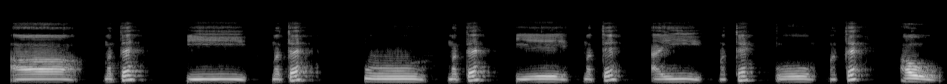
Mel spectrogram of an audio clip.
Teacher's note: ಸೊ ಇವೆಲ್ಲವೂ ಸೇರಿದ್ರೆ ಒಟ್ಟು 7ರಷ್ಟು ದೀರ್ಘ ಸ್ವರಗಳಿವೆ. ಸೊ ಇವನ್ನ ನಾವು 2 ಮಾತ್ರೆಗಳ ಕಾಲ ಅಂದ್ರೆ ಇಲ್ಲಿ ದೀರ್ಘವಾಗಿ ನಾವು ಸ್ವರಗಳನ್ನ ಉಚ್ಚರಿಸ್ತೇವೆ. ಸೊ ಇಲ್ಲಿ ಅ ಅನ್ನೋದಿಲ್ಲ, ಮತ್ತೆ ಇಲ್ಲಿ ಆ ಅಂತ ದೀರ್ಘವಾಗಿ ಸ್ವರಗಳನ್ನ ಉಚ್ಚಾರಣೆ ಮಾಡುವುದಕ್ಕೆ ದೀರ್ಘ ಸ್ವರಗಳು ಅಂತ ಕರಿತೇವೆ.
